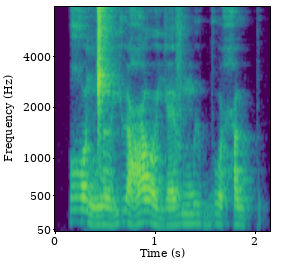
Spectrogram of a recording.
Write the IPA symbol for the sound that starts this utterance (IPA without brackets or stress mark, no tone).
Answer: ʁʷ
